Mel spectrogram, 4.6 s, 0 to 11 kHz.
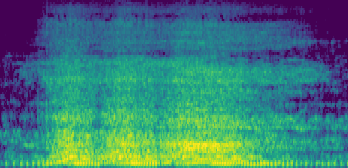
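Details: Yamaha Mio i125 scooter engine revs up, holds and drops back smoothly with an even beat and no knocking or rattle; the engine now runs clean, normal running.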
